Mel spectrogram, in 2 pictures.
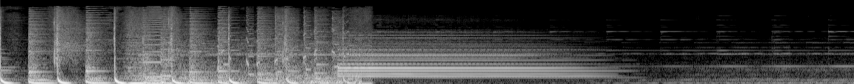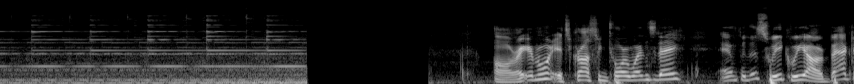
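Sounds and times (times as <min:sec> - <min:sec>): locomotive rumble: 0:01.1 - 0:11.6
locomotive air horn: 0:03.2 - 0:06.4
railroad crossing bell ringing: 0:03.2 - 0:11.6.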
